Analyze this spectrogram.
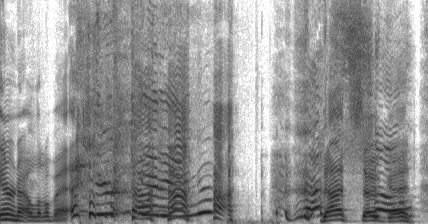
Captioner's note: all laugh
